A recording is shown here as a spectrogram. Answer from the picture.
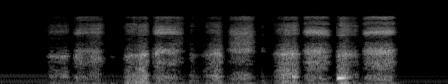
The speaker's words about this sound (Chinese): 不说话，只是大口的喘气。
